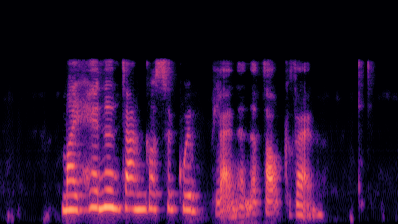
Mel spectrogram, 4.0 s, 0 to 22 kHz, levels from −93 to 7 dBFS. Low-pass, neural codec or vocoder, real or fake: 7.2 kHz; codec, 16 kHz, 4 kbps, X-Codec, HuBERT features, trained on LibriSpeech; fake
